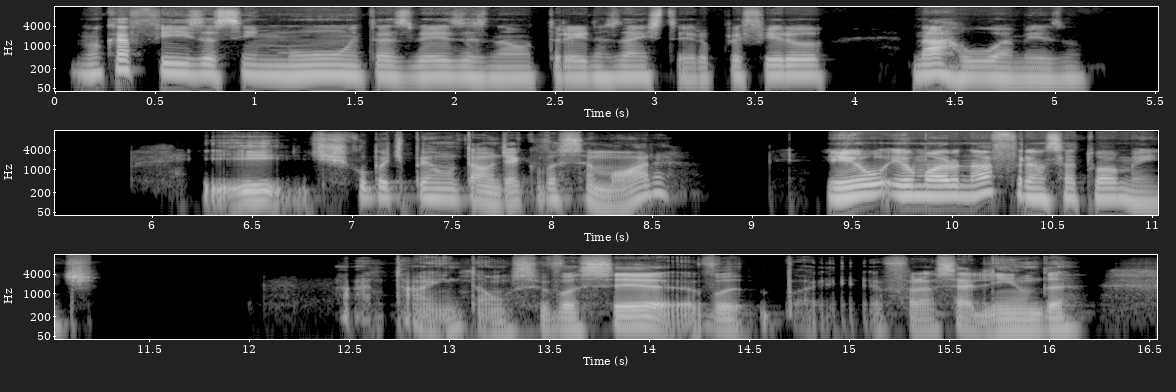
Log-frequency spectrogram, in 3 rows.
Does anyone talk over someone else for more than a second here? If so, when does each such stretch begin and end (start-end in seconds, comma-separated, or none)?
none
